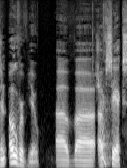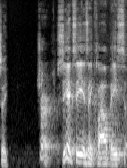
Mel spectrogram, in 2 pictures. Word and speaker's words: CIXCI: and founded the CXC which is spelled by the way C ixci but it's CXC which I've learned over the time so um why don't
